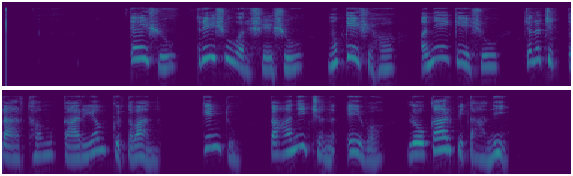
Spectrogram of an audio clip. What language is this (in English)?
Sanskrit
